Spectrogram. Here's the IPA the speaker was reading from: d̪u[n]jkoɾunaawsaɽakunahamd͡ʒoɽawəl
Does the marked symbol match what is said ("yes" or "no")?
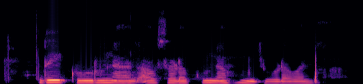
no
